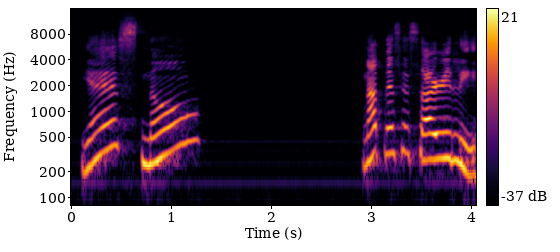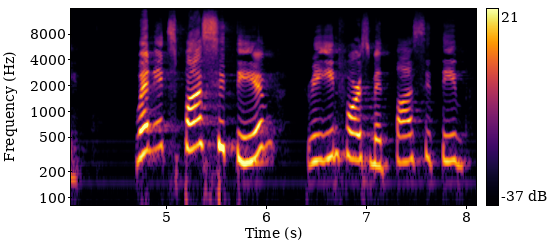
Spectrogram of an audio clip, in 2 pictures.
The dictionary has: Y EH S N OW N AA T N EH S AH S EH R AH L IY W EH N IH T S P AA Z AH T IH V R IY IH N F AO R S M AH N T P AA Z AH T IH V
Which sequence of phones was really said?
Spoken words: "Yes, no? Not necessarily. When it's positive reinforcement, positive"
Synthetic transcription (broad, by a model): Y EH S N OW N AA T N EH S AH S EH R AH L IY W EH N IH T S P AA S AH T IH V R IY IH N F AO R S M AH N T P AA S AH T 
